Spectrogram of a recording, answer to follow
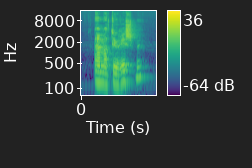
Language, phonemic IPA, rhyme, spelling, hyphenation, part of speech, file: Dutch, /ˌɑ.maː.tøːˈrɪs.mə/, -ɪsmə, amateurisme, ama‧teu‧ris‧me, noun, Nl-amateurisme.ogg
- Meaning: 1. amateurism 2. amateurishness, incompetence, dilettantism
